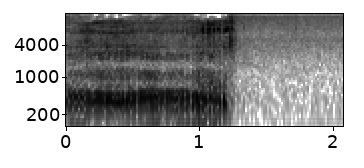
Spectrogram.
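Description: Schnauzer whining: one drawn-out, wavering vocal grumble about a second long that stops abruptly. It is the dog's protest at her owner leaving for work.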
